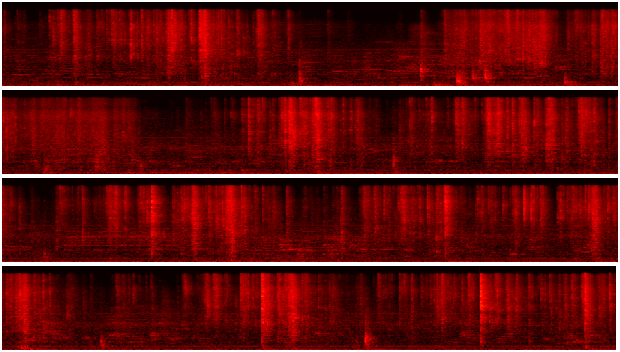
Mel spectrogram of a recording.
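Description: Foil wrappers of O-Pee-Chee Platinum hockey card packs crinkling in the hands as packs are opened, in short, irregular bursts of crackle.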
